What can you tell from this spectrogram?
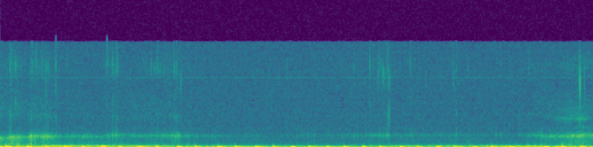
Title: My Heartbeat ☺️💓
